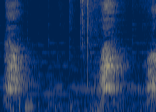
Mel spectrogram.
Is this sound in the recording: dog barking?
yes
